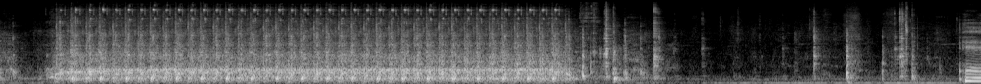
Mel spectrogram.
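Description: A sewing machine stitching jogger fabric runs in a fast, steady, even whir of needle strokes for several seconds, then stops, leaving scattered handling clicks and small rustles.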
